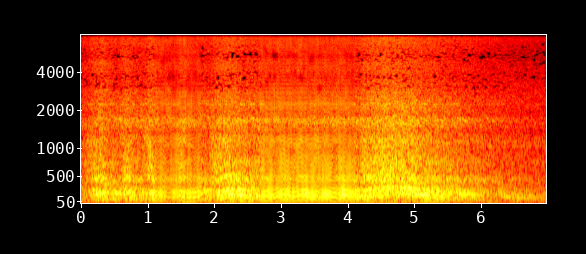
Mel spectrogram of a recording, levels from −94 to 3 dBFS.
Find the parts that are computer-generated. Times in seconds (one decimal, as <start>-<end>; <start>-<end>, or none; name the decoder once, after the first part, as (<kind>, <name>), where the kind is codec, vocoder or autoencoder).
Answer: 1.1-1.8 (vocoder, Vocos); 2.7-4.1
